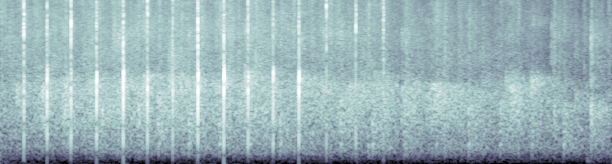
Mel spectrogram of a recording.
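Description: An audience applauds, a dense wash of clapping with one set of sharp, evenly spaced claps standing out for the first few seconds before the applause thins and softens.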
